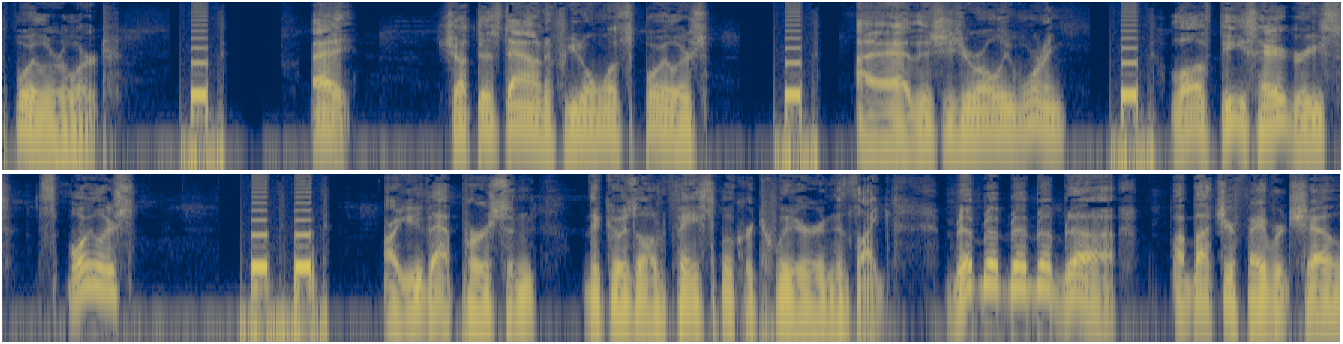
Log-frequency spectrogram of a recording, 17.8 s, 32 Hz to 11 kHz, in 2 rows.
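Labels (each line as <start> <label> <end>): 0.0 A man speaks. 0.9
1.1 An electronic sound. 1.6
2.0 A man speaks. 4.8
5.1 An electronic sound. 5.5
5.6 An unclearly spoken warning about a spoiler. 7.2
7.3 An electronic sound. 7.7
7.8 A man is speaking about a spoiler warning. 10.0
10.4 Two electronic sounds. 11.2
11.4 A man is speaking. 17.8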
